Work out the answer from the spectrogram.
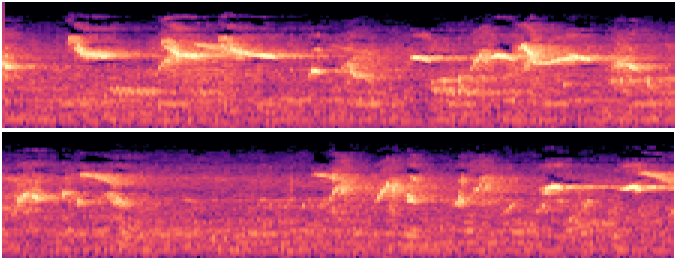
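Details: Oriental magpie-robin mimicking other birds: sequences of high whistles and downslurred notes with buzzy elements, a brief pause, then renewed whistled phrases.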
